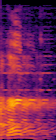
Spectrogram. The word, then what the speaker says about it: বং: লেখা আছে বং, উচ্চারণ হবে বম।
